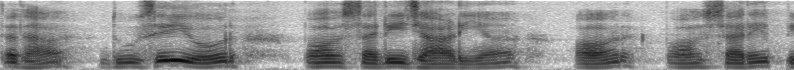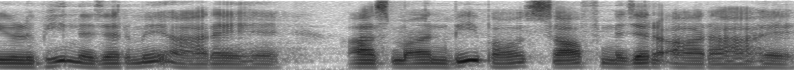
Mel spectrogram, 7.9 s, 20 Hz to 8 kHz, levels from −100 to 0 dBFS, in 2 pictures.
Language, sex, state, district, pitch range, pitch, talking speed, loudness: Hindi, male, Bihar, Saharsa, 105-125 Hz, 115 Hz, 180 wpm, -18 LUFS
